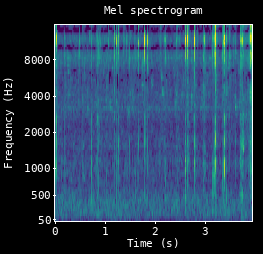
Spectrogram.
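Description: Nails and fingertips scratch worn blue denim jeans around the button, fly and back pocket. A quiet, steady scratchy rustle is broken by irregular short, bright ticks and clicks. The sound grows louder and busier toward the end.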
